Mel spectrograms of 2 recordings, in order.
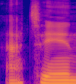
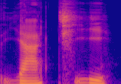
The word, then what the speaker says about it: Aten: the linguists state, that it wasn't pronounced Aten or Yaten or Aton, it was pronounced Yati, which is very similar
